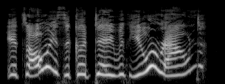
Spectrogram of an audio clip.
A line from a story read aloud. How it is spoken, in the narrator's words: adorable ball of fur squeaked in my ear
